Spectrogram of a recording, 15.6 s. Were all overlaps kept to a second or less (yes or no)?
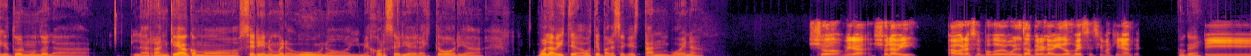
yes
